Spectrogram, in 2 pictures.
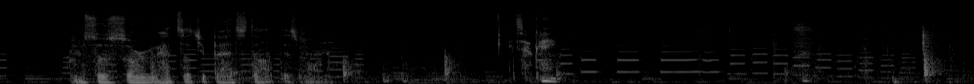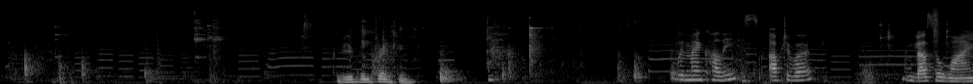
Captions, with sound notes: I'm so sorry that we had such a bad start this morning. - It's okay. (chuckles) - Have you been drinking? (Marie chuckles) - With my colleagues, after work. A glass of wine.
